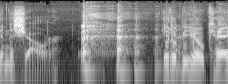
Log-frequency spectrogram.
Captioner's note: laughs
